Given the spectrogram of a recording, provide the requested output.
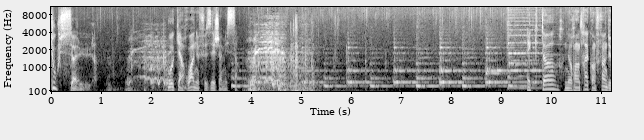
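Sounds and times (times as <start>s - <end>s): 
speech: 0.0s - 5.2s, 9.8s - 11.1s
horse walking into a dark forest with hooves clip-clopping: 0.4s - 2.4s, 3.7s - 9.3s
noisy burst like a horse whinny: 1.5s - 2.4s, 3.8s - 5.4s.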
